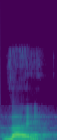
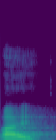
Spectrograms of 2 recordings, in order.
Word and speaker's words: ay: Trust me, Turks are Turks and many Turks are as white as the uh lay lay Did I say that right? No, ay. How do you say moon? Ay ay. Yeah.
